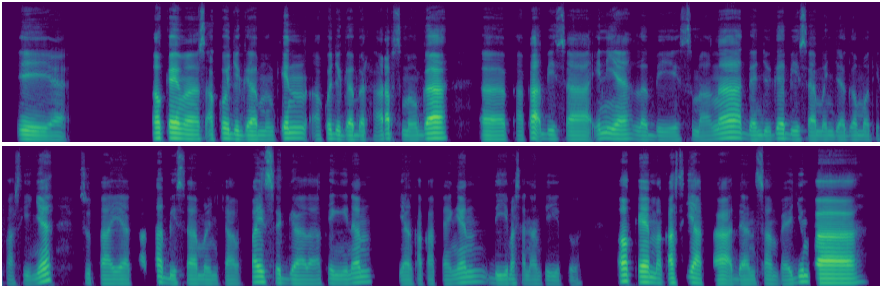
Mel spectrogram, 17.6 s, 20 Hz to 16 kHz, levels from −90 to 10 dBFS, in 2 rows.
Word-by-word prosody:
Iya. 105 -4 0 1.0
Oke 135 +1 +6
Mas, 115 -1 +2
aku 115 +3 -7
juga 105 0 0
mungkin 105 +6 -2 0.2
aku 115 +3 -7
juga 105 -1 -2
berharap 105 +3 -3
semoga, 110 +6 +6 0.3
eee, 105 -1 -2
Kakak 100 -2 +1
bisa 105 -2 -5
ini 135 +3 -4
ya - - +1
lebih 100 -1 -10
semangat 120 +7 0
dan 105 - -5
juga 105 +5 -4
bisa 105 -2 -7
menjaga 100 0 -12
motivasinya, 105 - -3 0.2
supaya 105 -3 -8
Kakak 145 - -6
bisa 105 0 -8
mencapai 100 +6 -4
segala 105 -6 -6
keinginan 120 +7 -6 0.3
yang 100 -1 -9
Kakak 100 - -15
pengen 130 +8 -7
di 105 0 -7
masa 105 0 -12
nanti 95 -1 -14
itu. - - -22 0.5
Oke 160 -3 +5
makasih 120 +1 -2
ya, - - +1
Kak 100 0 -1
dan 100 0 -8
sampai 95 -1 -9
jumpa. 115 -2 +7
105 Hz, 145 wpm, -24 LUFS, 100-120 Hz, 1.0 s, jumpa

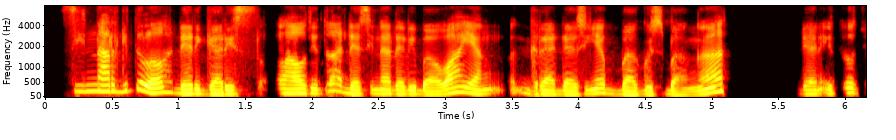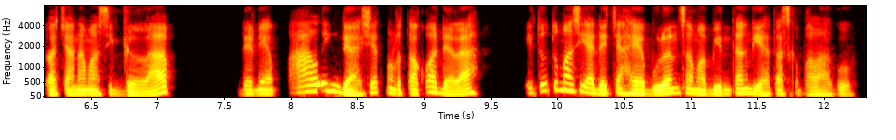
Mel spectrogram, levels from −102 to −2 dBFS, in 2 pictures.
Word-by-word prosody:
sinar 205 0 +1
gitu 215 +5 0
loh 160 +3 +5
dari 135 -3 +3
garis 125 -1 +1 0.2
laut 140 0 +3
itu, 140 -2 -3
ada 125 - -2
sinar 130 +1 0
dari 120 -1 +1
bawah 110 +8 +2
yang 130 -3 +1
gradasinya 120 +2 -1
bagus 110 -2 0
banget 120 - +1 0.6
dan 125 0 -2
itu 145 +6 -3
cuacanya 125 0 0
masih 125 -1 -1
gelap 110 0 +1 0.5
dan 130 0 -4
yang - - -10
paling 205 +5 0
dahsyat 125 +6 +1
menurut 140 -3 -3
aku 155 +7 -1
adalah 115 +4 +1 0.3
itu 160 +6 -7
tuh 255 +2 -7
masih 220 -6 +1
ada 130 - +2
cahaya 135 -1 +1
bulan 145 +5 +3
sama 140 -5 +1
bintang 120 +5 0
di 125 - +1
atas 120 0 -3
kepalaku. 110 -3 -5
130 Hz, 185 wpm, -25 LUFS, 120-150 Hz, 0.6 s, loh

